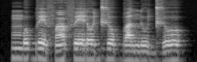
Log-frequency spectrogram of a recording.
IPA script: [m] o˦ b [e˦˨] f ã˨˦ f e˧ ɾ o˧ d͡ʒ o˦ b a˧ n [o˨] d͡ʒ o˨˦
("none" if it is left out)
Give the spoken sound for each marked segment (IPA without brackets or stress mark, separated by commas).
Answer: m, e˦˨, u˨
